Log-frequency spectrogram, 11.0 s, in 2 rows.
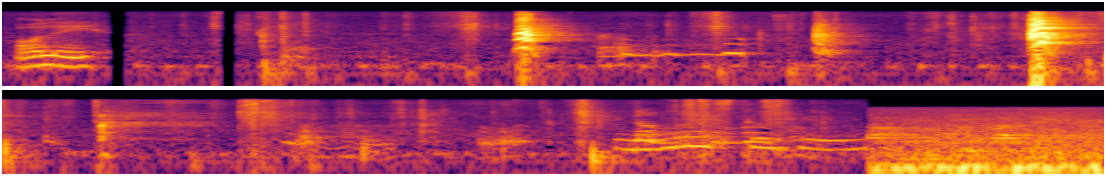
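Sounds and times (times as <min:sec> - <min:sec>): puppy barking: 0:02.6 - 0:04.4, 0:05.1 - 0:05.6.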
